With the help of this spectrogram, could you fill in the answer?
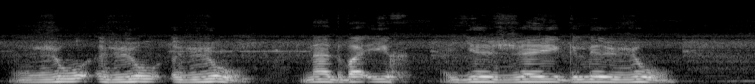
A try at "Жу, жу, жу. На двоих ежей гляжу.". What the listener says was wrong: Смягчается на жу. А ну-ка еще.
